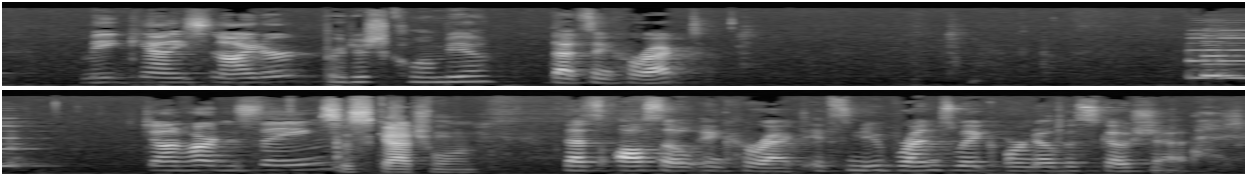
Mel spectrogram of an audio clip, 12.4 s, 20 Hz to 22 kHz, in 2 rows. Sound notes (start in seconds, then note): 5.9 buzzer sounding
